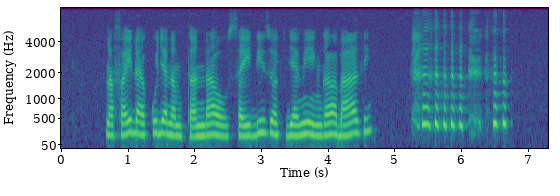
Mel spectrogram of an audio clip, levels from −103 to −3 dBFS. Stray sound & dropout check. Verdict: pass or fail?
fail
